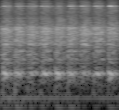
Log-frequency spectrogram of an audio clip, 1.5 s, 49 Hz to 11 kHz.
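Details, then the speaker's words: 2013 Subaru Impreza Limited wagon with an FB20 engine, after an oil and filter change. Cranked with the throttle floored so the injectors don't fire, priming oil at low speed. An even starter chug of about six beats a second. Normal. "So on this car, if you put your foot to the floor and crank it, it won't fire the... Copyright. It won't fire the injectors. That way we can prime it at low speeds like that."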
